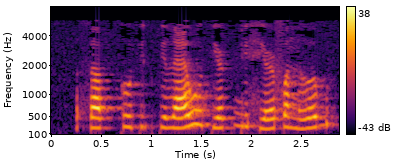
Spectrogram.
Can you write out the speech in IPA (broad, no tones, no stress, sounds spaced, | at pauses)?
θ ʌ kː u pʲ ʌ k pʲ ʊ ð æ w u pʲ ə˞ k bʲ ʊ fʲ ə˞ f ʌ n ɣ ʊ b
